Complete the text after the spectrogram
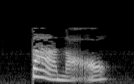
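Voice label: "大脑", Mandarin Chinese; chinese-flashcards; hsk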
